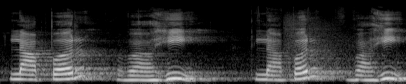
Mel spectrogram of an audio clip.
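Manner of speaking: लापरवाही stretched out, ending on a rise; slow modelling. Shown as a demonstration. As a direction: draw out लापरवाही so the ई is heard. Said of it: "teacher models the derived word". (लापरवाही धीरे-धीरे)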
